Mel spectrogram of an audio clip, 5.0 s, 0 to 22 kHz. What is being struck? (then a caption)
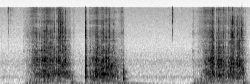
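Paperboard juice carton. Long red nails scratch the coated cardboard top of a 1.75 L Minute Maid paperboard orange juice carton. Three separate rasping scrape passes are heard, each a dense, gritty rustle sitting mostly in the low-mid range, with brief sharp clicks between them and quiet pauses.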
